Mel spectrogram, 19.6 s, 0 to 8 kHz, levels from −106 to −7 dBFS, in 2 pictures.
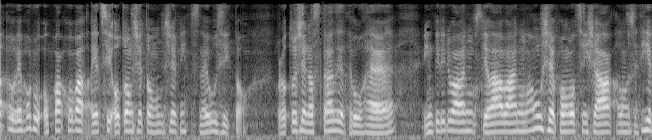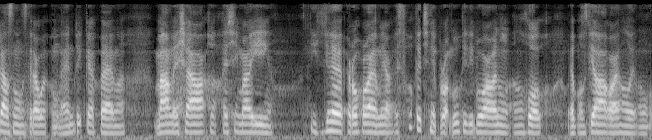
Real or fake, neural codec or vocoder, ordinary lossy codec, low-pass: fake; autoencoder, 22.05 kHz, a latent of 192 numbers a frame, VITS, trained on many speakers; AAC, 32 kbps; 7.2 kHz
